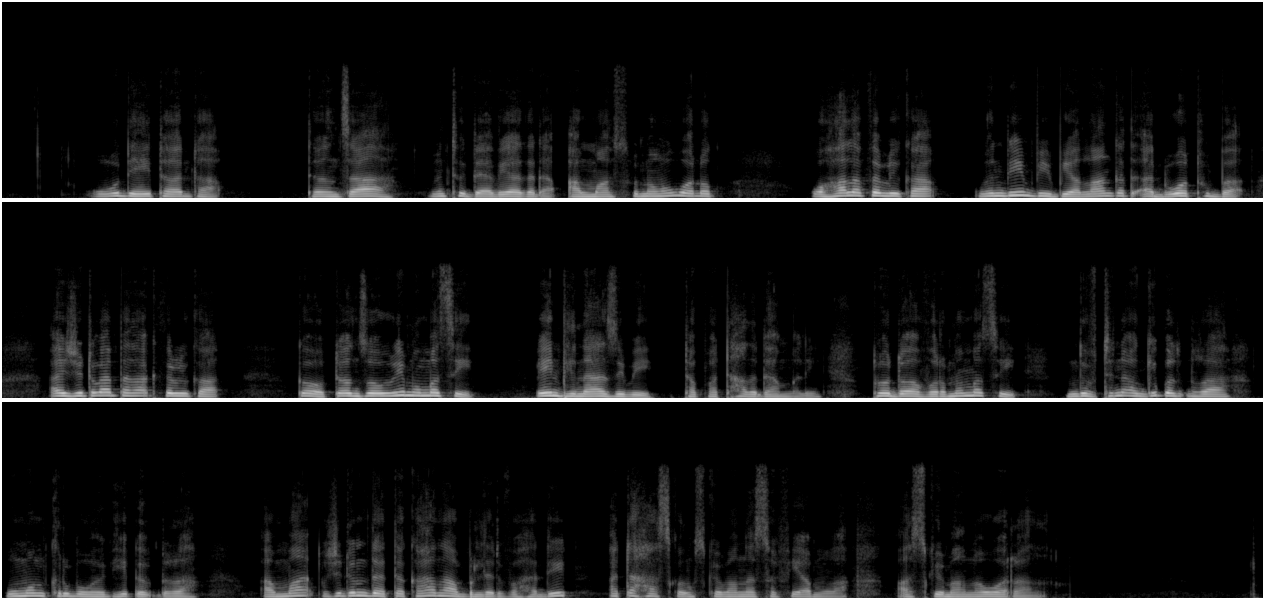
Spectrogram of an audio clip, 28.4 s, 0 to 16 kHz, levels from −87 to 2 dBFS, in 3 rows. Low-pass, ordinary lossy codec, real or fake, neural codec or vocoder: 10.8 kHz; none; fake; codec, 24 kHz, 0.9 kbps, WavTokenizer, medium speech release version 2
